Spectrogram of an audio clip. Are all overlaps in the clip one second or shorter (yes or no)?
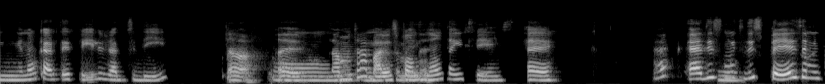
no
